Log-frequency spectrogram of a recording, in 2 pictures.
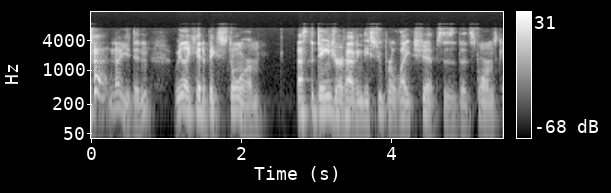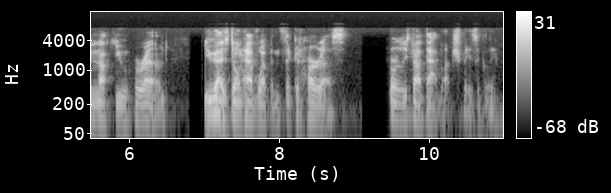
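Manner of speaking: ordinary talk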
